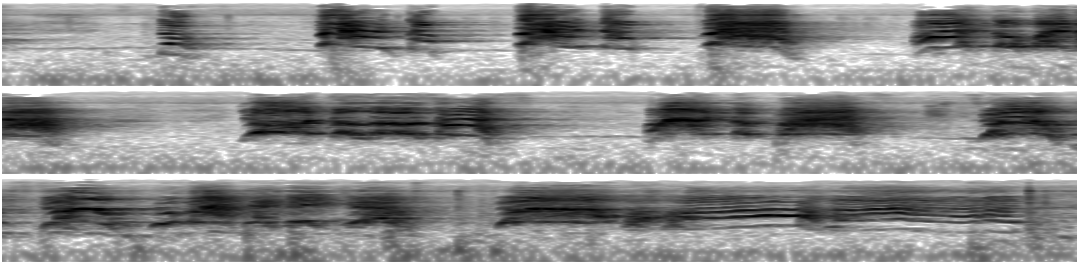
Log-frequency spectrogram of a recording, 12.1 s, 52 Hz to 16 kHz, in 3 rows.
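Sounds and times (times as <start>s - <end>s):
child's shrill squawking cries: 0.6s - 4.4s, 5.0s - 11.8s.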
